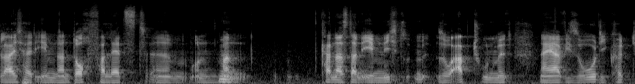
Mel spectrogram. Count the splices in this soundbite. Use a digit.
0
